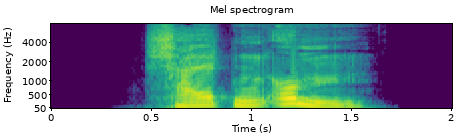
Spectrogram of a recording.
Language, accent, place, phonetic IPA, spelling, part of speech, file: German, Germany, Berlin, [ˌʃaltn̩ ˈʊm], schalten um, verb, De-schalten um.ogg
- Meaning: inflection of umschalten: 1. first/third-person plural present 2. first/third-person plural subjunctive I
